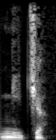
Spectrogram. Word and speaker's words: Nietzsche: And there have been times I picked up Nietzsche or somebody like that, or to say it correctly, Nietzsche.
